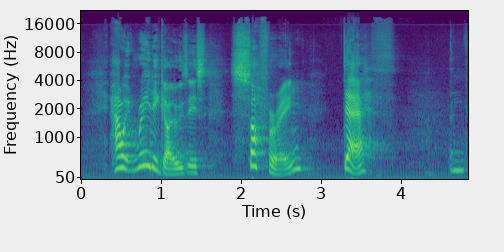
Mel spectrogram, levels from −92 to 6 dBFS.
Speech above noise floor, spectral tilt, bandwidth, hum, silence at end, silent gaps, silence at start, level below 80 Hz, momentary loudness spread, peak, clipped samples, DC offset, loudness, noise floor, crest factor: 30 dB; -2.5 dB/octave; 19.5 kHz; 50 Hz at -50 dBFS; 0 s; none; 0.2 s; -52 dBFS; 20 LU; 0 dBFS; under 0.1%; under 0.1%; -16 LUFS; -46 dBFS; 18 dB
